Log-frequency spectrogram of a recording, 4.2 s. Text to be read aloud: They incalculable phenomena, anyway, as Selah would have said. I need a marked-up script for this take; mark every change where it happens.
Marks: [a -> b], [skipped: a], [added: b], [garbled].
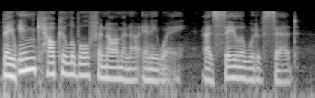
They incalculable phenomena, anyway, as Selah would have said.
